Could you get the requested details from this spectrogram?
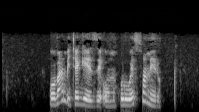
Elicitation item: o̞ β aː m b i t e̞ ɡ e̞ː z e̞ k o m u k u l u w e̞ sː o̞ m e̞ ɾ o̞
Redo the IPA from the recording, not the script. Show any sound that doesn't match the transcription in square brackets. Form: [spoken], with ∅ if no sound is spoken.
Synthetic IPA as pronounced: o̞ β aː m b i t e̞ ɡ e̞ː z e̞ [ʔ] o m u k u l u w e̞ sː o̞ m e̞ ɾ o̞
